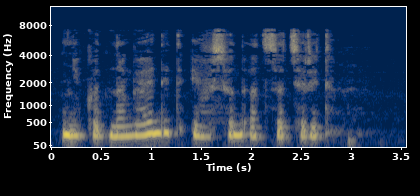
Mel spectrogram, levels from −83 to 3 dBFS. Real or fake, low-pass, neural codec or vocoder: real; 7.2 kHz; none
